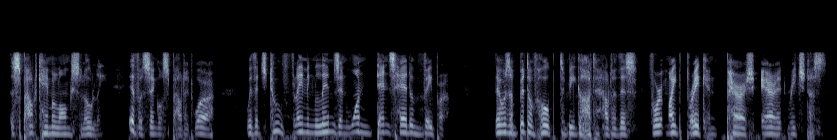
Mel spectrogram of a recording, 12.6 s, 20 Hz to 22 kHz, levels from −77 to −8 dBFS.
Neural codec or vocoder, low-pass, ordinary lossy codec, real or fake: none; 5.4 kHz; AAC, 48 kbps; real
